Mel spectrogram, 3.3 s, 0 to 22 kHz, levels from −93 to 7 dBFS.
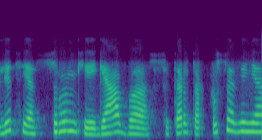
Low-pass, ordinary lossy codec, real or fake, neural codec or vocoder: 7.2 kHz; Opus, 24 kbps; real; none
